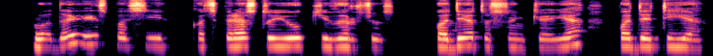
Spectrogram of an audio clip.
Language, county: Lithuanian, Kaunas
